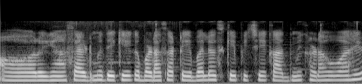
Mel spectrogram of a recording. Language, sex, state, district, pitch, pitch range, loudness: Hindi, female, Chhattisgarh, Raipur, 195 Hz, 190-205 Hz, -15 LUFS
